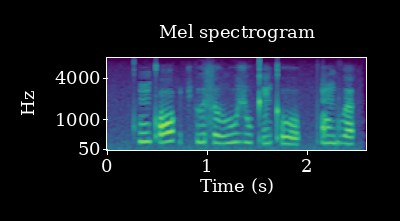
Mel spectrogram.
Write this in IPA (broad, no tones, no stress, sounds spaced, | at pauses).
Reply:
kʰ ũ kʼ ɔ | t͡ʃʼ ɯ s ɤ ɣ u ʒ u kʼ ẽ kʼ o | pʼ õ ɡ u ɐ̯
